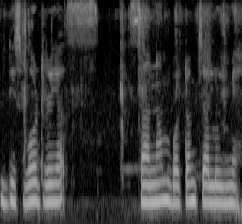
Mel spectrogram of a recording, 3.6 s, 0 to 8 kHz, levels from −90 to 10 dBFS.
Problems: none marked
